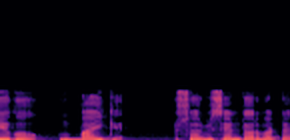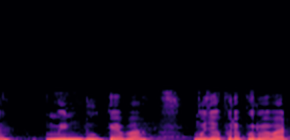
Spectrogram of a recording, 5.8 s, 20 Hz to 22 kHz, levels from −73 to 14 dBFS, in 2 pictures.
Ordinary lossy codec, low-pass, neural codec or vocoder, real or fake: none; none; none; real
